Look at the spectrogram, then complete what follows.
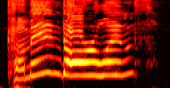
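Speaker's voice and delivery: put-on old lady voice, pitched very high. Describing a voice heard from inside a door: put-on old lady voice. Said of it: "it sounds kind of like an old lady voice, which I'm not great at doing".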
